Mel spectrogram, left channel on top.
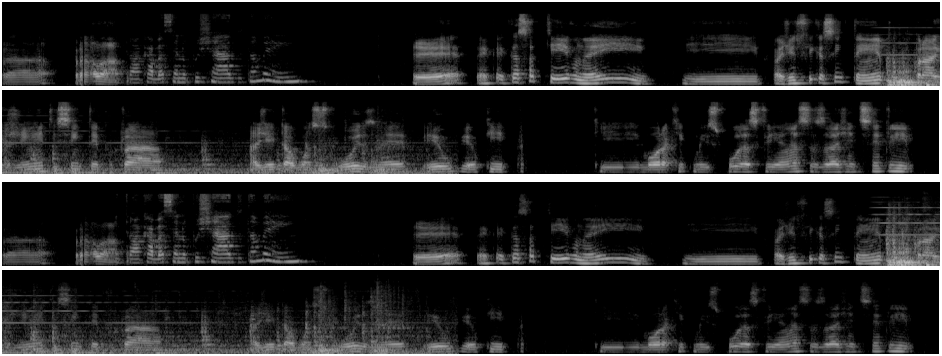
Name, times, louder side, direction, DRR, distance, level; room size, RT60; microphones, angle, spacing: voice 1, 0.0-1.2 4.1-6.5 6.8-11.0 11.9-14.4 15.4-18.5, left 4 dB, 75° left, 1.0 m, -32 dB
voice 2, 1.1-3.1, right 4 dB, 35° right, 3.2 m, -37 dB
Sliding door, 8.7-13.9, right 1 dB, 55° right, 1.9 m, -33 dB
head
